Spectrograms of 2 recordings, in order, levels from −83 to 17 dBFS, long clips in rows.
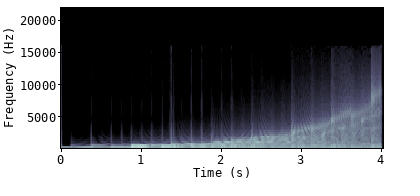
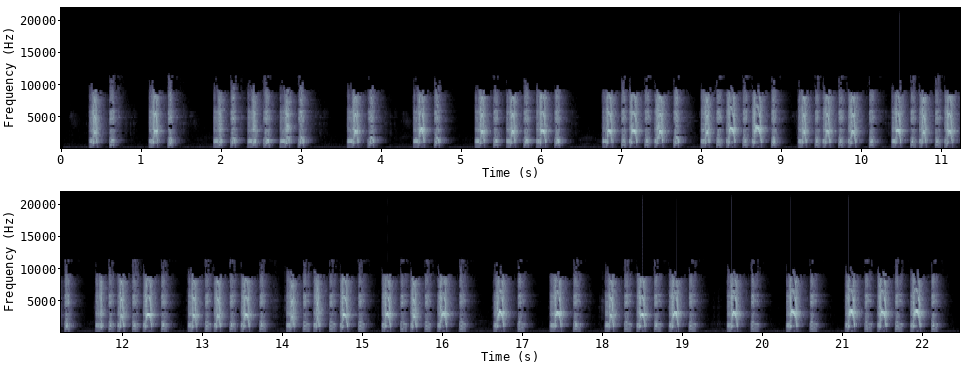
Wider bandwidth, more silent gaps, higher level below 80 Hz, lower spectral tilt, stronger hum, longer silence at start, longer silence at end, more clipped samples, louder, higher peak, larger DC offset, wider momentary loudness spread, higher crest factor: about the same, 11.5 kHz vs 11.5 kHz; neither; first, -40 dBFS vs -62 dBFS; first, -5 dB/octave vs 4.5 dB/octave; neither; second, 0.1 s vs 0.35 s; second, 0 s vs 0.25 s; neither; about the same, -16 LUFS vs -17 LUFS; about the same, 0 dBFS vs 0 dBFS; first, 10% vs under 0.1%; about the same, 14 LU vs 13 LU; second, 14 dB vs 20 dB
